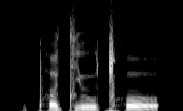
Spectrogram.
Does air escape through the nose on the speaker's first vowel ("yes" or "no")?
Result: no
